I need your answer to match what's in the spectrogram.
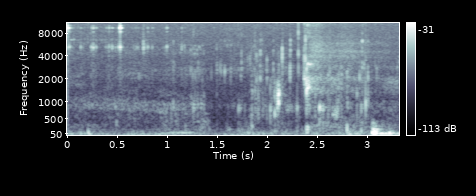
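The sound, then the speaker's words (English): Quiet mouth sounds of someone sipping and swallowing a drink, soft wet gulps with a slightly louder swallow near the end, no talking. “You just took it like a shot? I just took a sip.”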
